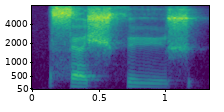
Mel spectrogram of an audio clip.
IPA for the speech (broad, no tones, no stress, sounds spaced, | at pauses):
s ɜ ʃ θ y ʃ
